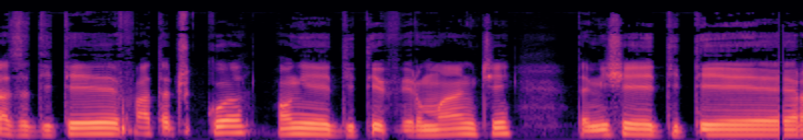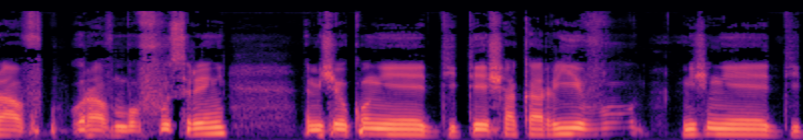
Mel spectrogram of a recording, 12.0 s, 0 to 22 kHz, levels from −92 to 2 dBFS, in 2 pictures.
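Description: At 5.84 s the speech drops out for about 33 ms, a gap at a join of encoded pieces, and then resumes exactly where it left off. The clip appears to be built from pieces roughly 6 s long, each encoded on its own and spliced without trimming the encoder's start-up delay and final-frame padding. It sounds like a brief hiccup. On a waveform it is a flat stretch with smeared edges, and a spectrogram shows a narrow vertical blank band slightly blurred at its borders.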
